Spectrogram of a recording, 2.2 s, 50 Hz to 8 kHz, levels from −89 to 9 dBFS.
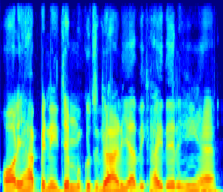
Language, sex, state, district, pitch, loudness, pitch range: Hindi, male, Jharkhand, Garhwa, 165 Hz, -14 LUFS, 150-170 Hz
